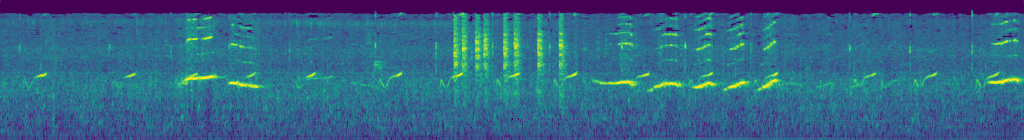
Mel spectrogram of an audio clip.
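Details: White-rumped shama song used as a training lure for a shama that has gone quiet: rapid rising whistles and warbled slurs repeated in bursts, high metallic ticks, and a brief loud broadband rattle near the middle.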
